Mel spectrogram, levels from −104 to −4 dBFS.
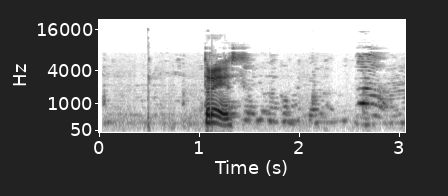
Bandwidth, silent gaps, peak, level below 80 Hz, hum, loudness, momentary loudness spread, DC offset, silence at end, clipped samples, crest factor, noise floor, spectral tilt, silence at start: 9.4 kHz; none; -2 dBFS; -70 dBFS; none; -19 LUFS; 27 LU; under 0.1%; 0.2 s; under 0.1%; 24 dB; -56 dBFS; -1.5 dB/octave; 1.05 s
